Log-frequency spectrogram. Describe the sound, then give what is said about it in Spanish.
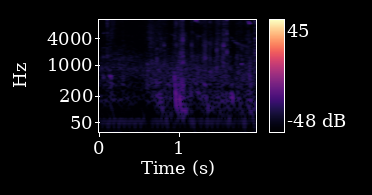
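Horse hooves clip-clopping as a horse-drawn cart carries a passenger back to a village. A few soft, irregular hoof knocks sound faintly in an otherwise quiet scene. “Babette vuelve al pueblo en el pescante de una carreta al lado del cochero.”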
